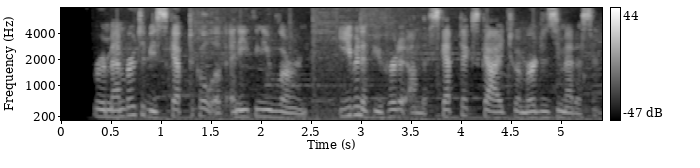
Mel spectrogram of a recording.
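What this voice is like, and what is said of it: Exaggerated put-on Ohio accent. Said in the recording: “in your over-the-top, thickest Ohio accent”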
